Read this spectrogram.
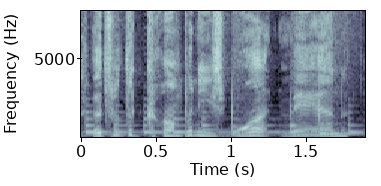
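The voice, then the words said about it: Silly put-on voice. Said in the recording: “I said that in a silly voice”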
